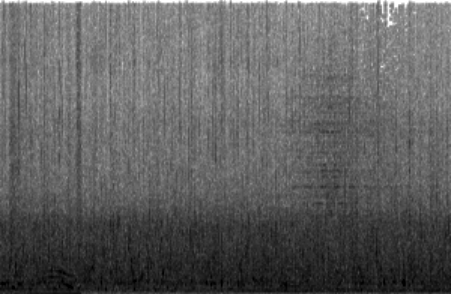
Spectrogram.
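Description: Water running and splashing over rocks in a pondless waterfall stream: a steady, even rush of flowing water.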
